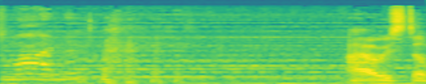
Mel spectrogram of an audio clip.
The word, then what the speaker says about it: Mun: because they're like riley it's not ruined it's one i always still pronounce it moon as in our moon even though it's spelled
